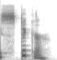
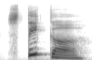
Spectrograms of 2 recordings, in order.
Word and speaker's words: sticker: of you can say sticker how many of you are saying stika thika okay it's a short I again sticker and remember see that sound sticker sticker sticker to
